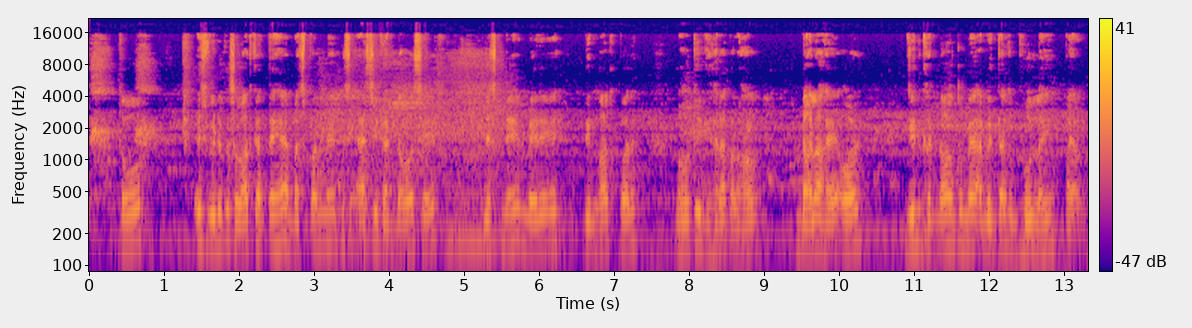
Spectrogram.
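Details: Hindi-speaking man from Delhi who stammers, speaking in a stammering association course task on emotional recovery and self-image; stuttering.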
